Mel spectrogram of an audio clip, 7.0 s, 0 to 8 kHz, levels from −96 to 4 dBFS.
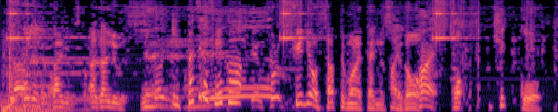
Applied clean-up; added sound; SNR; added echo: classical method spectral subtraction.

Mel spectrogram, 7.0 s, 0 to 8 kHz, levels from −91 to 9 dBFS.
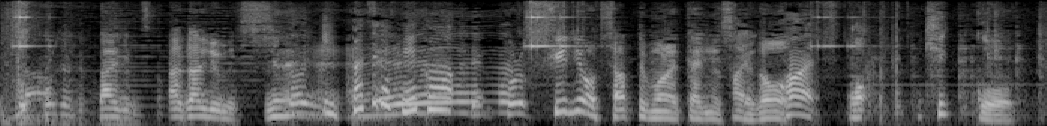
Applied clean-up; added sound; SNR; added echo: neural mask model RNNoise.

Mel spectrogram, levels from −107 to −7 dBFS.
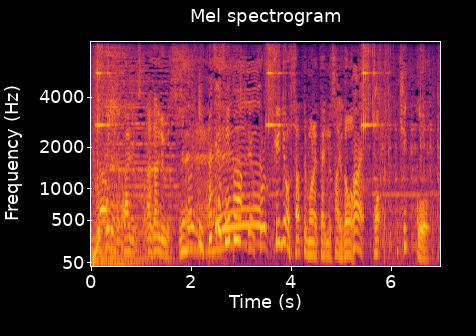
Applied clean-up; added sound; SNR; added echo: none; Coin (dropping) / Glass; 5 dB; none.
